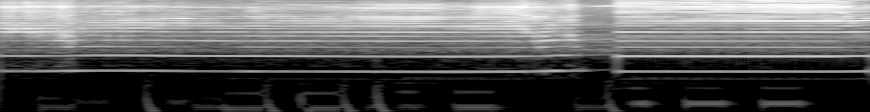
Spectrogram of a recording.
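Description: High-speed power tool with a steady high whine, cutting through a carbon-fibre fender. The whine drops out briefly about three seconds in, then runs on.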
